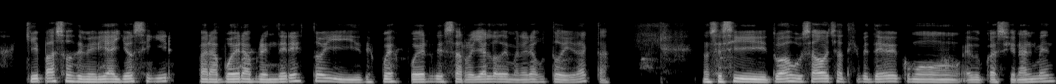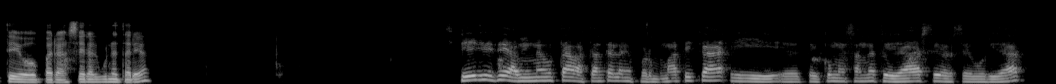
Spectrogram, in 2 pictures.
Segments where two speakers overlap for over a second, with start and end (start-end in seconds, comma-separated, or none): none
